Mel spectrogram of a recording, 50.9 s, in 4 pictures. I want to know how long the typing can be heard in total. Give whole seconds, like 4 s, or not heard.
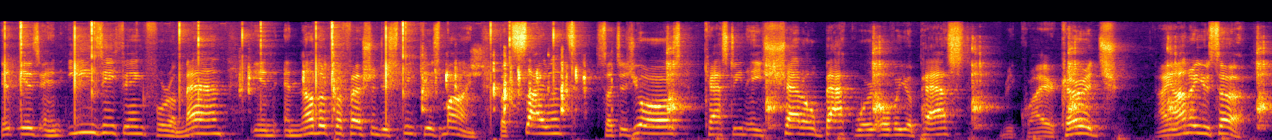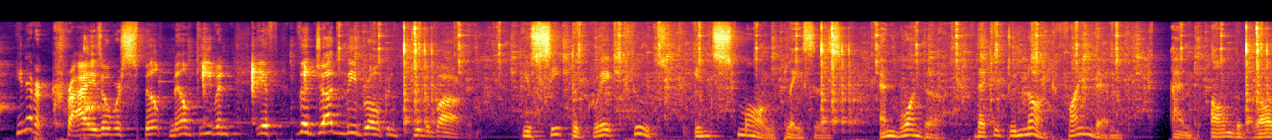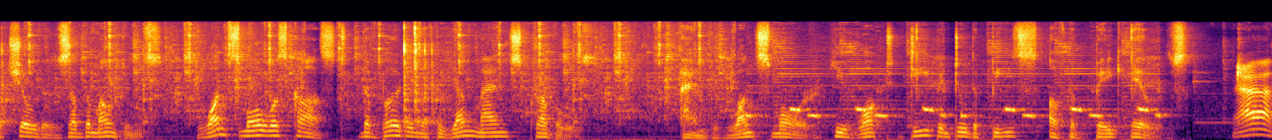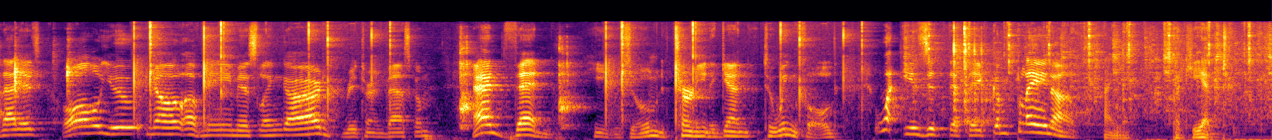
4 s.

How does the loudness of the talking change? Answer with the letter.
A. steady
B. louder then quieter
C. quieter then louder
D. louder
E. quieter
A.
